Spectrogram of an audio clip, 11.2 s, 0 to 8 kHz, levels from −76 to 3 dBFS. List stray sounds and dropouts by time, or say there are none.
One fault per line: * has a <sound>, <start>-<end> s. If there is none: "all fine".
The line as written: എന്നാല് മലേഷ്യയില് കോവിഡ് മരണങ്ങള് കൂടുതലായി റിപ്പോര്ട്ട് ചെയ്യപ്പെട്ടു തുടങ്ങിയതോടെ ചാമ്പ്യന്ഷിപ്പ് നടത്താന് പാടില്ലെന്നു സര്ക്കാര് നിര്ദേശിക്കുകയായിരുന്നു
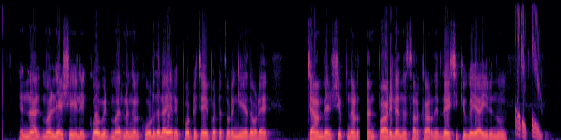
* has a dropout, 7.2-7.3 s
* has a chirp, 10.3-10.9 s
